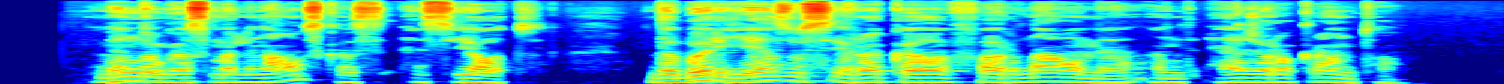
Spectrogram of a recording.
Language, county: Lithuanian, Šiauliai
